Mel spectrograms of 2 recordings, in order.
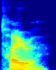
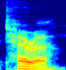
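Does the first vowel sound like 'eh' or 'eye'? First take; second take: eye; eh. First: The first vowel sounds like 'eye'. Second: The first vowel sounds like 'eh'. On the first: "as opposed to" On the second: "my Hebrew is more Litvish, and so I would say Terra"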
